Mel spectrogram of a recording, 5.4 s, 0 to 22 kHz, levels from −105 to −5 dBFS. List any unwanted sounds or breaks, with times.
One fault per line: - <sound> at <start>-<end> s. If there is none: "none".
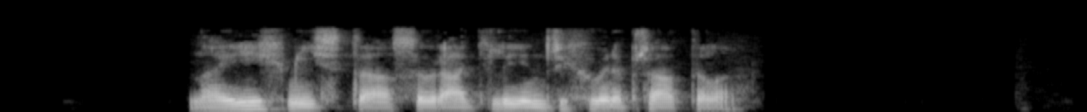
none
